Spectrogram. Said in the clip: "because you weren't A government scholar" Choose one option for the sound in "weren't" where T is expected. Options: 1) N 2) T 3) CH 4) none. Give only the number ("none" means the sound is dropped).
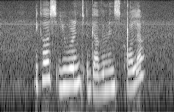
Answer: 2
